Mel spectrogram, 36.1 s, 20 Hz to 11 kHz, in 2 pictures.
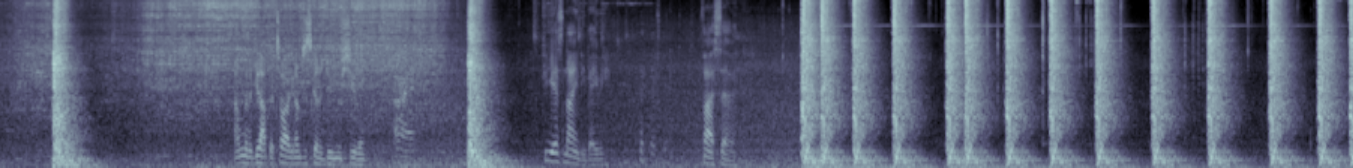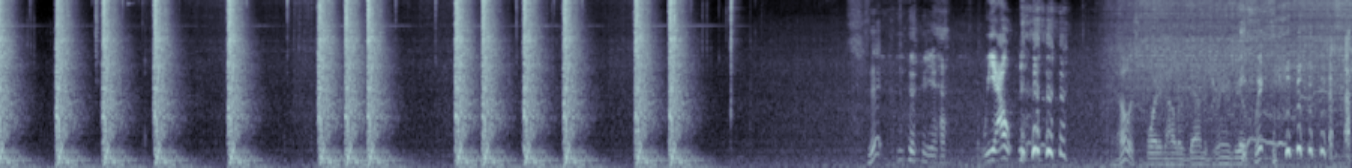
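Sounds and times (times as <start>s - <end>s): carbine gunshots: 10.7s - 21.6s, 22.3s - 23.4s, 24.1s - 27.5s.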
